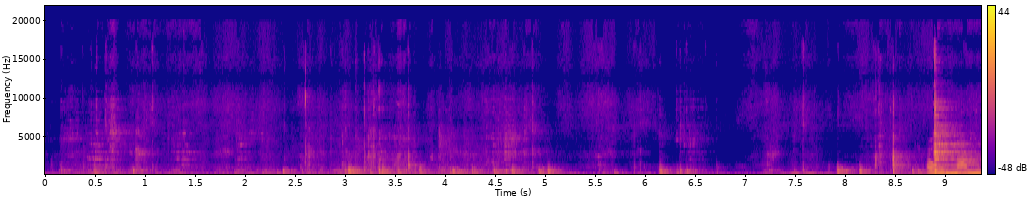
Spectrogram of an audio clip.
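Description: Jammy Dodger biscuit dough being mixed in a bowl, with soft scraping and clinks of a utensil against the bowl at a moderate level, ending in a sharper clatter.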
